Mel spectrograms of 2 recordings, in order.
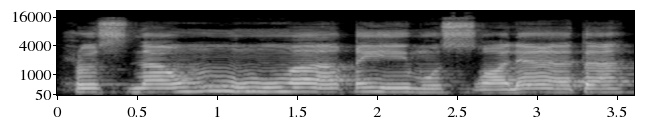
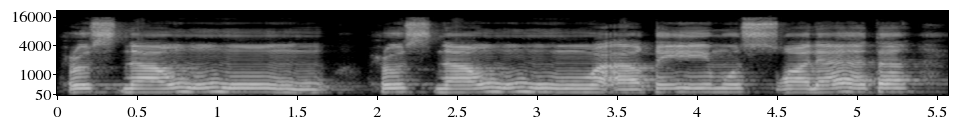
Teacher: نون کو واو کے ساتھ ملائیں گے اور غنہ بھی کریں گے. حسنا واقیموا الصلاة میم کو صاد کے ساتھ ملائیں گے، واو اور یہ دونوں الف اور لام نہیں پڑھا جاتا، ان حرفوں کے اوپر حرکت نہیں ہے.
